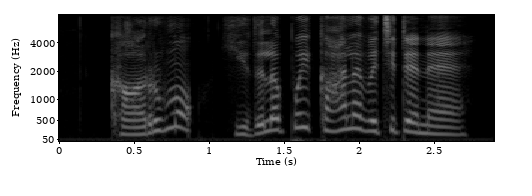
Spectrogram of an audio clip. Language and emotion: Tamil, disgusted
